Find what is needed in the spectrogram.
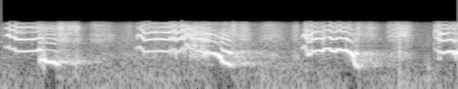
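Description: A two-month-old baby crying in short wails, about three in two seconds, each one falling in pitch.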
